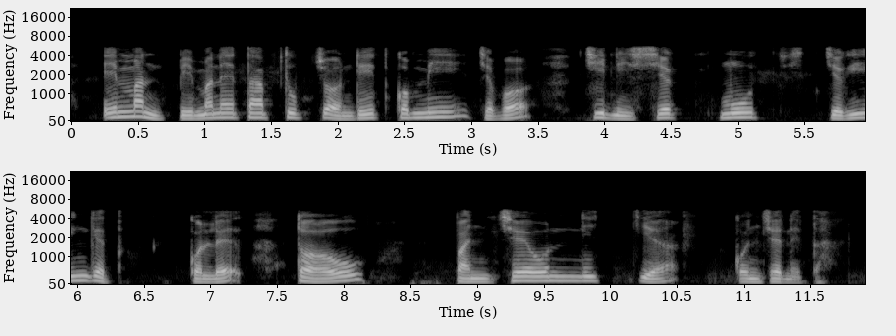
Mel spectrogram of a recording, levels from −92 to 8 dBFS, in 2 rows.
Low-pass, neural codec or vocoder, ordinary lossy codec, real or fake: 5.4 kHz; codec, 16 kHz, 4 kbps, X-Codec, WavLM features, trained on Multilingual LibriSpeech; none; fake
